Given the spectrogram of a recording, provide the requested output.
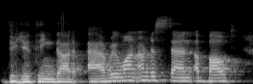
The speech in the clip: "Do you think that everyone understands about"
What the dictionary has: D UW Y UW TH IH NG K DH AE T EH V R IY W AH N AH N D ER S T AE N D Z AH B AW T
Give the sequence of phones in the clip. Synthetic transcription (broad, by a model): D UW Y UW T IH NG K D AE T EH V R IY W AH N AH N D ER S T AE N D AH B AW T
